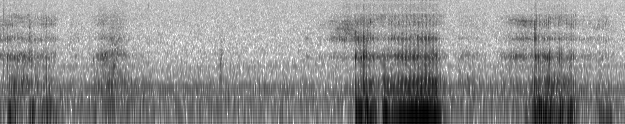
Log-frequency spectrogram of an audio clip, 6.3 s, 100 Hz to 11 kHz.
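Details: Snoring in a sleeping 3-year-old female Newfoundland dog: soft rattly breaths, then one loud, deep, buzzing snore and another rough breath.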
